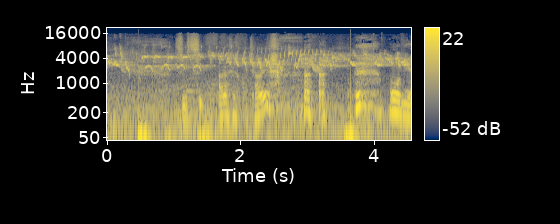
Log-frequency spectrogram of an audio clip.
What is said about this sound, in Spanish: Además se escucha un pajarito, no sé si lo escucharán nuestros oyentes de, atrás, ¿no? Sí, del patio, sí, Ajá. sí, Bonito, ¿no?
